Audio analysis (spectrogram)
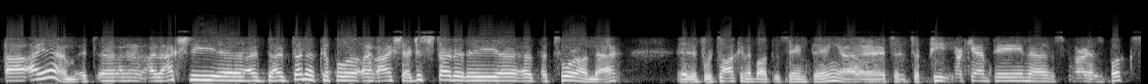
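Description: A man talking as an interview guest in a conversational, halting way, often repeating words mid-sentence. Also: on the high side, no echo. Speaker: podcast guest, book reviewer. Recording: dull, lo-fi radio audio.

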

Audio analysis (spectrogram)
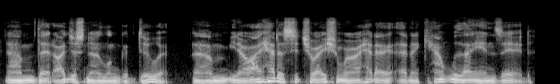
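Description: A man's voice: low-pitched, a little fast, no echo. A man from Australia hosting a podcast, chatting casually with lots of fillers and restarts. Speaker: podcast host. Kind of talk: casual interview chat.

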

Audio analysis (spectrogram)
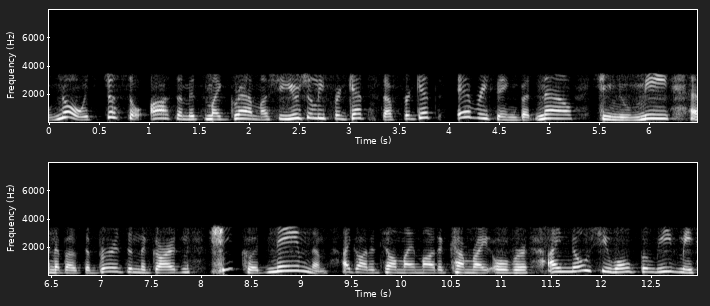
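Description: A woman's voice: on the high side, expressive, slow, voice pushed up. A woman reading a play, voicing an eager young boy who talks with breathless urgency. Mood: excited. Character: excitable young boy visiting grandma. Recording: tinny phone line.

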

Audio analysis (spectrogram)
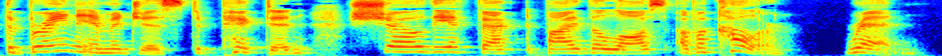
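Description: Measured woman artist narrating. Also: medium pitch, fairly bright tone. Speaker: artist presenting own artwork. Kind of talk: scripted explanatory narration.

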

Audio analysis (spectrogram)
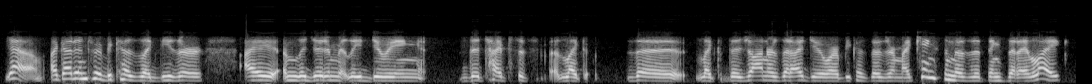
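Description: A woman's voice: lowish voice, moderate pace, no echo. A young adult woman with a slight Polish accent, chatting casually and ramblingly as a guest in a radio interview, with lots of filler phrases. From Poland. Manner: chatty, rambling, peppered with "like" and "you know". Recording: tinny, phone-like radio call-in line.

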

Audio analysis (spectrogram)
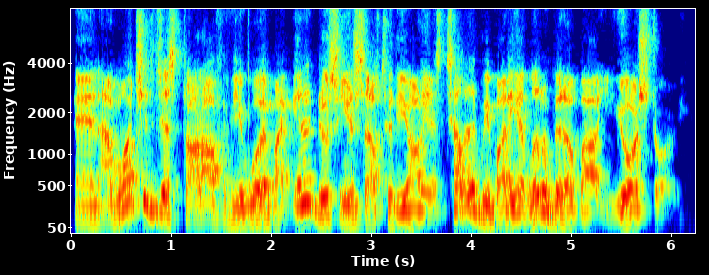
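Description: A man's voice: medium pitch, big pitch swings, fast, bright, forceful tone. A man hosting a motivational talk show, speaking in an upbeat, preacher-like way.

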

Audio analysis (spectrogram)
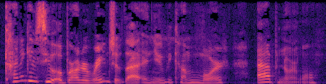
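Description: A woman's voice: a little high, lively intonation, normal speed, creaky, breathy edge. A teenage girl co-hosting a kids' talk show, bubbly and rambling, with lots of "like". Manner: bubbly, rambling, says "like" a lot. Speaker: co-host. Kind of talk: casual chat.

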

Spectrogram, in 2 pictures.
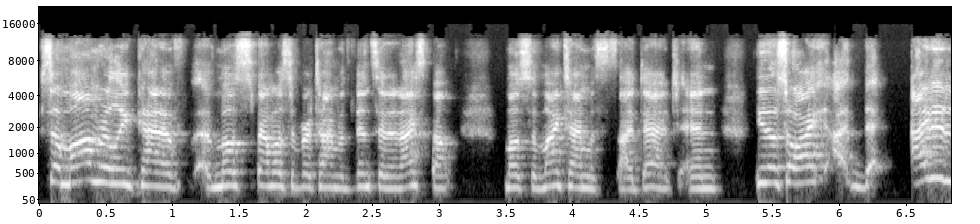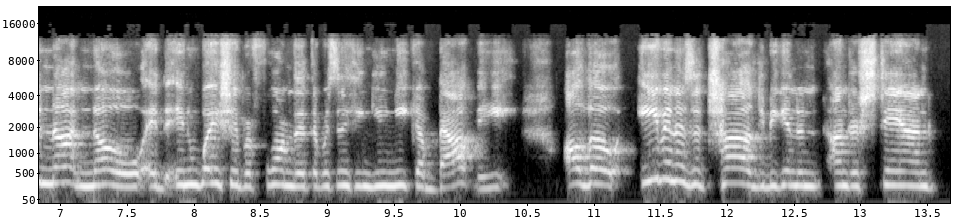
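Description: Bright, chatty woman guest. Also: high voice, fairly quick. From born abroad to diplomat parents. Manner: chatty, laughs often, many restarts and fillers. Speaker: congressional candidate guest. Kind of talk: conversational interview answers.

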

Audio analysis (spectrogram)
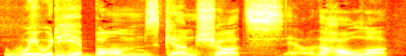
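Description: A young man with a British-sounding accent, telling his story casually and haltingly as a guest, with some joking. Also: medium pitch, steady tone, mellow, dry recording. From Iraq, later Australia. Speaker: interview guest, singer. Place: at a conference.

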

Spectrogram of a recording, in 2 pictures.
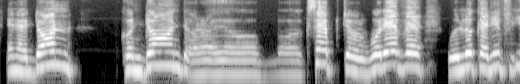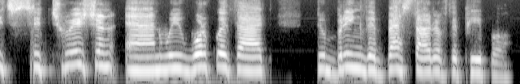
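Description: A woman's voice: mid-range voice, measured pace, no room sound. Greek-accented woman, dry close sound. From Greece. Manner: earnest, restarts often, non-native grammar. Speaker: hypnotherapist and author, guest. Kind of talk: conversational interview.

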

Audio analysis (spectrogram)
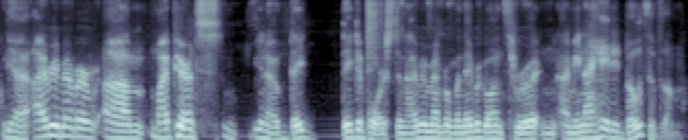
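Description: A man interviewing in a casual, conversational way, halting and often padding his sentences with "you know". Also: medium pitch, a little hiss or hum. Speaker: interviewer, host.

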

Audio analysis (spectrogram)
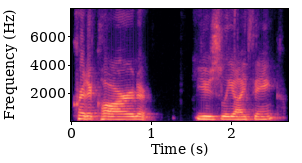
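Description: A woman's voice: lowish voice, monotone, a little slow. A woman hosting a talk show, gushing and rambling enthusiastically about what she loves. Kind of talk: casual interview chat.

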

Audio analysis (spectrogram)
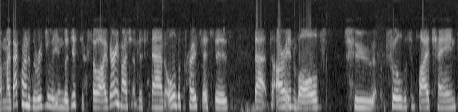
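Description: A man's voice: sits high, gravelly, no room sound, muffled recording. A man from Germany, a consultant guest explaining things on a radio show with frequent ums. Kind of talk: radio interview answers.

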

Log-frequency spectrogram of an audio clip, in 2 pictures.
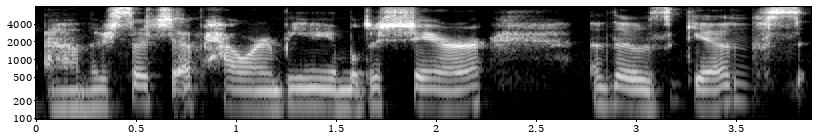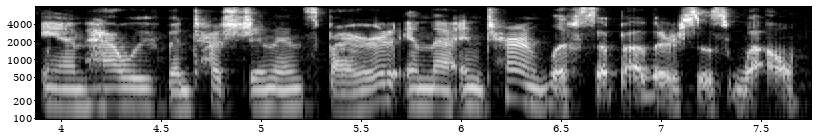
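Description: A woman's voice: fairly low pitch, fairly bright tone, poor audio. Encouraging woman radio host. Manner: encouraging, conversational with fillers. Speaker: radio talk show host. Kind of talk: hosting a talk radio show.

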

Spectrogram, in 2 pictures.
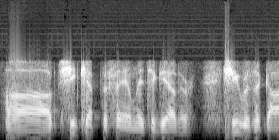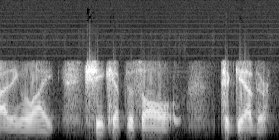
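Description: A man's voice: mid-range voice, animated, normal speed, no echo. Emphatic Texan motivational man, muffled dry sound. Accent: Texas. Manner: emphatic, repeating phrases for effect. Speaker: motivational speaker and coach being interviewed. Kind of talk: motivational talk and personal storytelling in an interview.

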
